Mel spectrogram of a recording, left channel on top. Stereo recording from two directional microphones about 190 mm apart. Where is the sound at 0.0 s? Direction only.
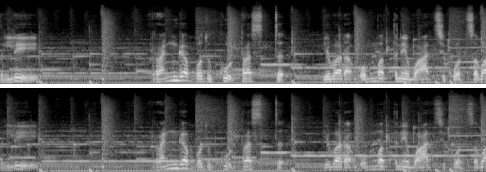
40° left (ahead or behind).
